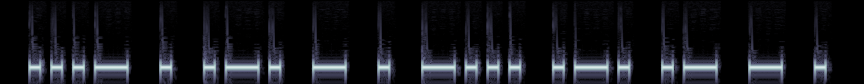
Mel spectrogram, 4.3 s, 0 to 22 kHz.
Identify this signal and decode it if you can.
Morse code, heard as a keyed tone, about 22 wpm, 700 Hz. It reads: VERTEBRATE
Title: Pangram Challenge v2 - 22wpm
